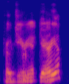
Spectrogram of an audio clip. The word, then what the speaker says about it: progeria: It's called, how do you pronounce this? – I think progeria? – Progeria? Progeria, progeria.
